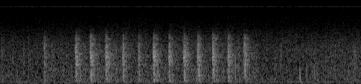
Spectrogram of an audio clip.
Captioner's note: typewriter keys clicking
